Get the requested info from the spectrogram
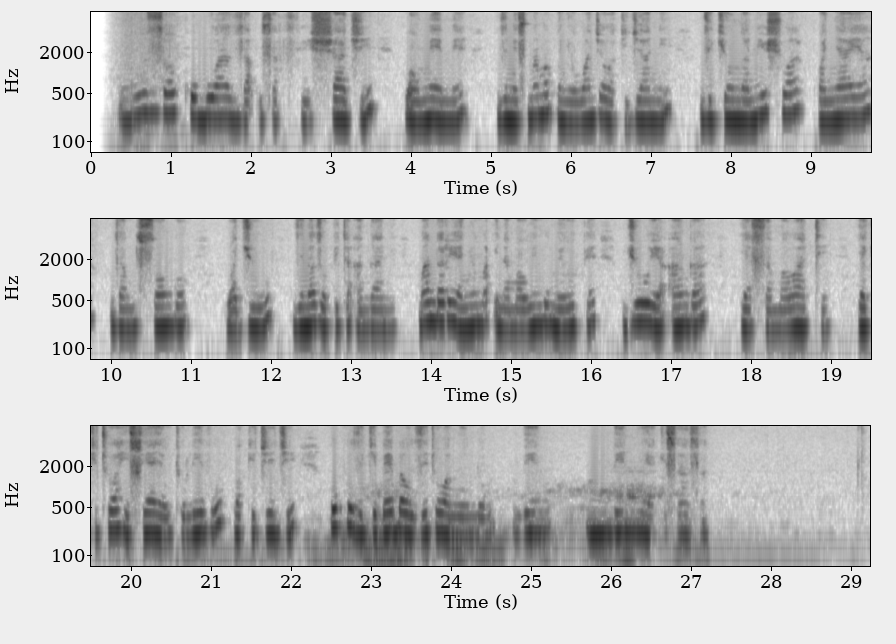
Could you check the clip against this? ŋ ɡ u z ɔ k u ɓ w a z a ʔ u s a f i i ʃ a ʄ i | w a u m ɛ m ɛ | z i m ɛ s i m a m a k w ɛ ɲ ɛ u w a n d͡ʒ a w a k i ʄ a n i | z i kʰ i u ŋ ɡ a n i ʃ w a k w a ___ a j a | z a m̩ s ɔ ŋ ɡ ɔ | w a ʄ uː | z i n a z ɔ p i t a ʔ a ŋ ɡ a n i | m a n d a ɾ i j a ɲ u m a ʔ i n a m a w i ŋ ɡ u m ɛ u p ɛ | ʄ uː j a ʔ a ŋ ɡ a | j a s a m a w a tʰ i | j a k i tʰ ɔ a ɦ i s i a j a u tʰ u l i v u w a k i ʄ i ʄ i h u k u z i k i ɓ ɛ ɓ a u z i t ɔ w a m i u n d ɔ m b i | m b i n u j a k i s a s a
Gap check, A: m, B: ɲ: B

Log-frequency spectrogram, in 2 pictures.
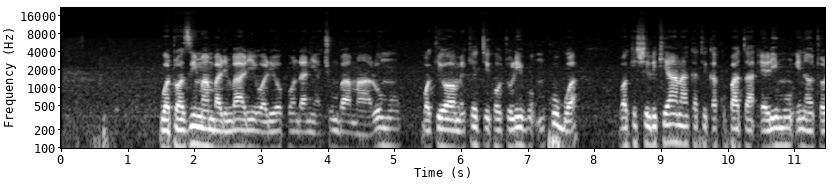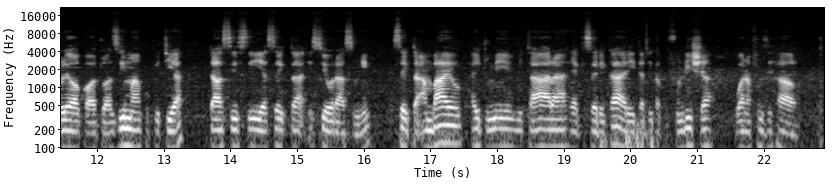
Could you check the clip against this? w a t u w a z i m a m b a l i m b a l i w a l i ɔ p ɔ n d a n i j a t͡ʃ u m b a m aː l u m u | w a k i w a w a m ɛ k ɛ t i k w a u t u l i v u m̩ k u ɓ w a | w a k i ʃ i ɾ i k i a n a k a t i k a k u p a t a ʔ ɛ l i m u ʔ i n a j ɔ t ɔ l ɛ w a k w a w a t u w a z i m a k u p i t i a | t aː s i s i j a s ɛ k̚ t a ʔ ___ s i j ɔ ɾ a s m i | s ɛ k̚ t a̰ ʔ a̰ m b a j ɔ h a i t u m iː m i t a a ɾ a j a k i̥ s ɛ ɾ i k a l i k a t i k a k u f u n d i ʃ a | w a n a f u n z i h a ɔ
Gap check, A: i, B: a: A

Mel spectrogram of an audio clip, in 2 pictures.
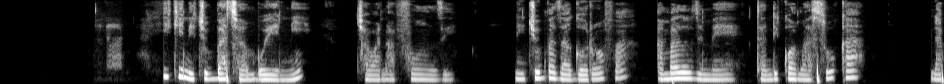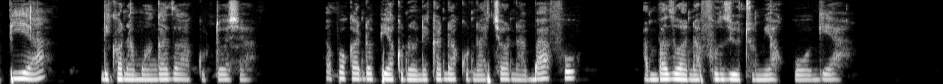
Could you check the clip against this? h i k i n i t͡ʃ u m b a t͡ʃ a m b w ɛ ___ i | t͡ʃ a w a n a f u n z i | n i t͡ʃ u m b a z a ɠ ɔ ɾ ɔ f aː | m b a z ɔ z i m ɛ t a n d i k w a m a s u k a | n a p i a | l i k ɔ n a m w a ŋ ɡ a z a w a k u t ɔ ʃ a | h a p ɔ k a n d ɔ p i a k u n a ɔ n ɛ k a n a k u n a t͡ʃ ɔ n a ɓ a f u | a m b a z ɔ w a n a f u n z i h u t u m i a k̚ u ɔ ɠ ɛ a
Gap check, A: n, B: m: A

